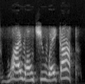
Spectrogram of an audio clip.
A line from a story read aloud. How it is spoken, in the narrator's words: the voice in my head screamed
